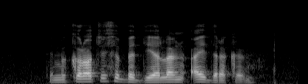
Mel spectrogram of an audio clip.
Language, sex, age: Afrikaans, male, 22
